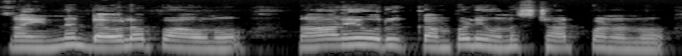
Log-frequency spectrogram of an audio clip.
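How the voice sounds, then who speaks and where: A man's voice: fairly high pitch, fairly quick, mellow, no echo, dull audio, close to an everyday voice. A man voicing an exasperated young man in a cartoon who dodges talk of marriage. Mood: explaining. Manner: exasperated, groaning asides. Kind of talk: cartoon voice acting.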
